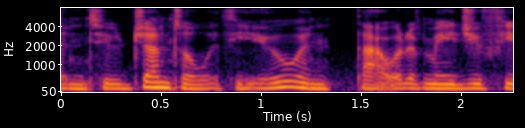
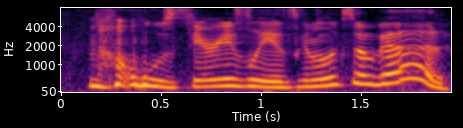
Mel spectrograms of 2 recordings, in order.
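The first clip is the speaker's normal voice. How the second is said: pitched-up, mock-sincere, fake-earnest teasing tone; 6 semitones higher, 4 dB louder than usual. Urging the other person to try on an earring, teasing, mock-sincere. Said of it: "I know your tone of voice when you're shitting someone".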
